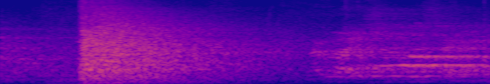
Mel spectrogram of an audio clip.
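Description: A single sharp, loud impact about half a second in, which rings out through the large hall for about a second. Voices can be heard before and after it.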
